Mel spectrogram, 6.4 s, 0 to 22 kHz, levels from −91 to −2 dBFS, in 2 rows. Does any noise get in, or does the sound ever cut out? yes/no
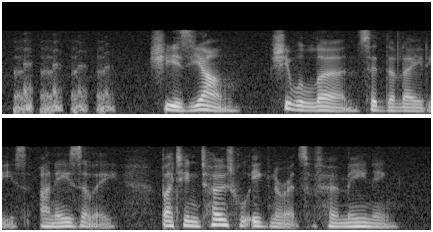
yes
